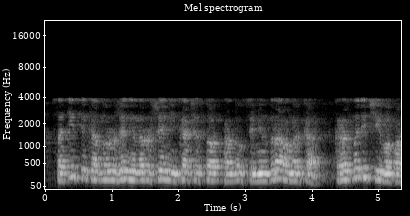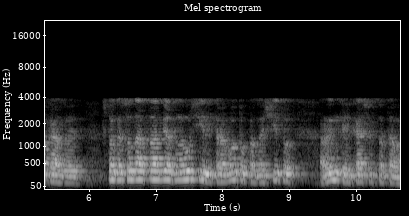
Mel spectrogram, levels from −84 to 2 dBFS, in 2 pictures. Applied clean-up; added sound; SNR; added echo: none; none; none; reverberation time 0.7 s.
